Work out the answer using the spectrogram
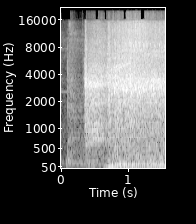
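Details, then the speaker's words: Toyota truck's first start after a new timing set, head reinstall and a swap to a Holley fuel regulator (the old Mr. Gasket regulator was suspected of running issues): short crank, quick catch, then a steady, even idle without misses. "all right an idol it idols good holy crab look at that"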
